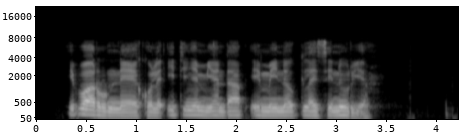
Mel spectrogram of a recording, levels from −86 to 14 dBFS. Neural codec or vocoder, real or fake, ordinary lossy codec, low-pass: none; real; none; 7.2 kHz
